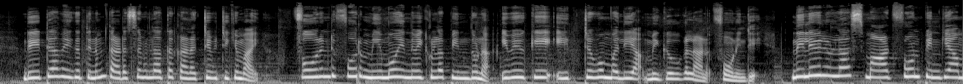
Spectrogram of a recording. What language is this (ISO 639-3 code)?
mal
